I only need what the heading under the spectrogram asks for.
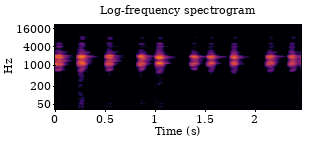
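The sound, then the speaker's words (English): A run of about ten sharp, high-pitched turkey yelps from an anodized Ninja slate friction call, evenly spaced in a quick steady rhythm, clear with no talking. “my favorite is the anodized Ninja and slate, because it's got that higher pitch, and you can get turkeys located with it good”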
